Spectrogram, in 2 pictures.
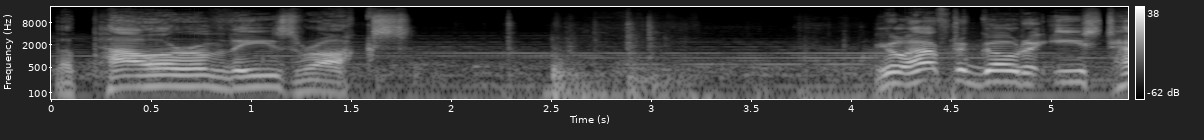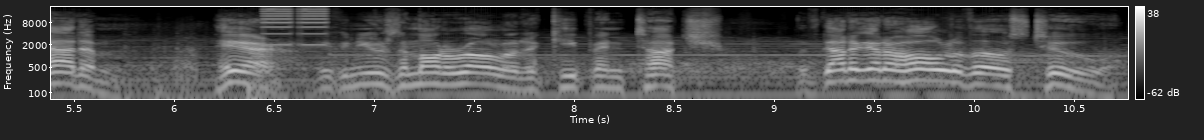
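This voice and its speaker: Man acting a coolly sinister project boss, higher-pitched. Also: big pitch swings, music in the background. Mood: cool, ominous. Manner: measured, formal, ominous. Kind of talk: audio drama acting.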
